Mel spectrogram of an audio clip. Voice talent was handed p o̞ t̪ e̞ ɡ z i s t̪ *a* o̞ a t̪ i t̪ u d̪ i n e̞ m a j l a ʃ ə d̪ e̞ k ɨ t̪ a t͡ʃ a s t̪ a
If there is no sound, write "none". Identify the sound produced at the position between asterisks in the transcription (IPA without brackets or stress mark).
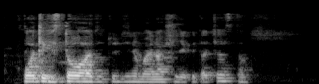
a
